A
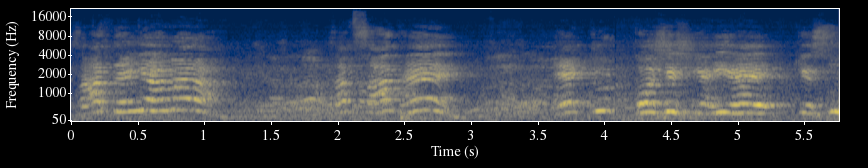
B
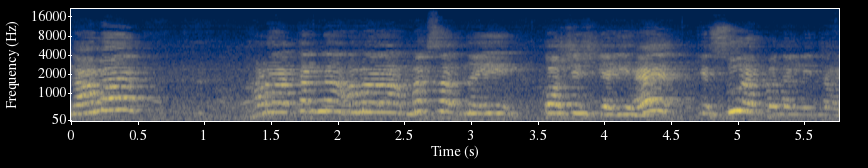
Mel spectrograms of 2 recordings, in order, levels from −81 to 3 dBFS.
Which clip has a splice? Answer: A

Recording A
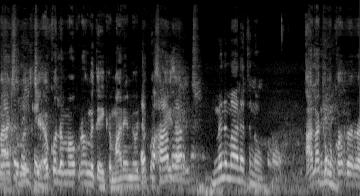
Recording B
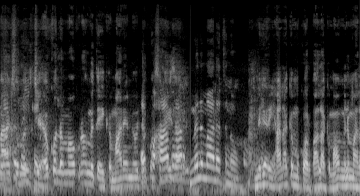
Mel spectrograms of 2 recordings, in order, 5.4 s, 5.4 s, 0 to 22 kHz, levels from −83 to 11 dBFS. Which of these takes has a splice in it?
B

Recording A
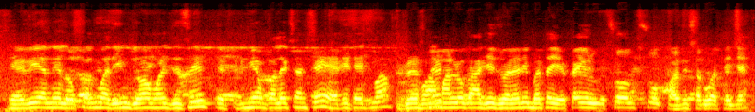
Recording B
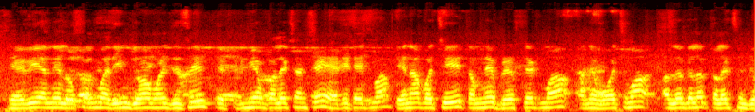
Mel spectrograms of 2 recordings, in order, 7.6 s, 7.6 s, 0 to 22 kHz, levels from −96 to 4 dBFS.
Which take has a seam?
B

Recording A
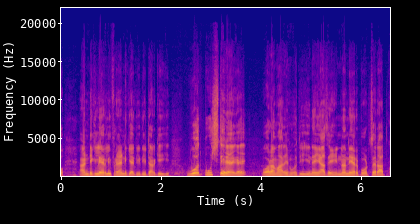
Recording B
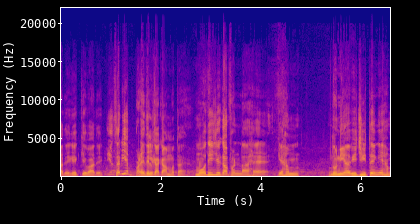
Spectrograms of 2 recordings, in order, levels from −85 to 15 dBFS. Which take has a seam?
B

